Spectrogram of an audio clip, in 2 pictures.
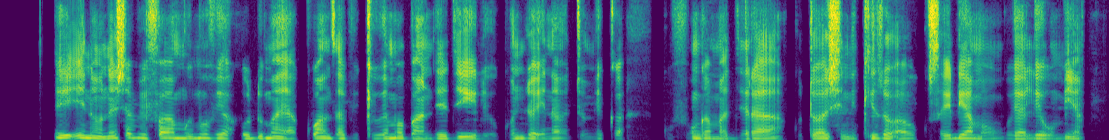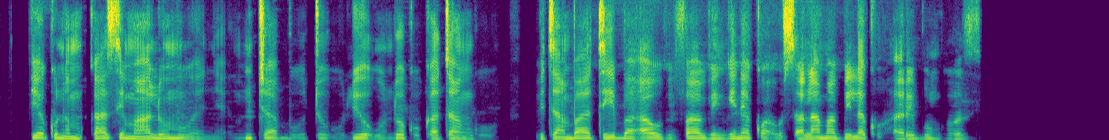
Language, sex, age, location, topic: Swahili, female, 25-35, Nairobi, health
